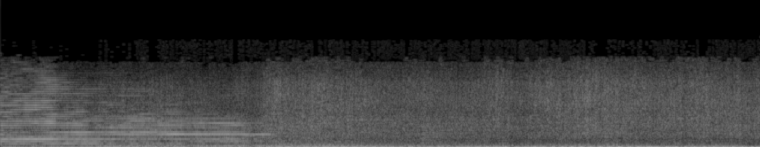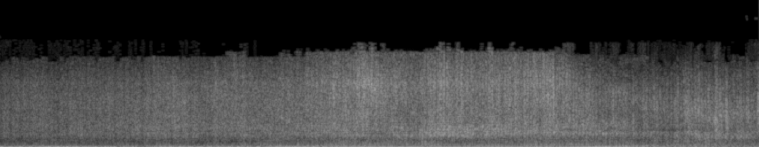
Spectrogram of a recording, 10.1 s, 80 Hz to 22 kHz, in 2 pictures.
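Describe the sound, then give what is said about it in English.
A Taiwanese Fuxing (复兴号) passenger train, a type first built in Taiwan and in service since 1981, rumbles along steadily, opening with a brief high, tonal horn-like blast before a loud, continuous roar of wheels and engine drone carries on without any talking. “A 复兴 train, 复兴号, took its last trip ever on March 29th.”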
